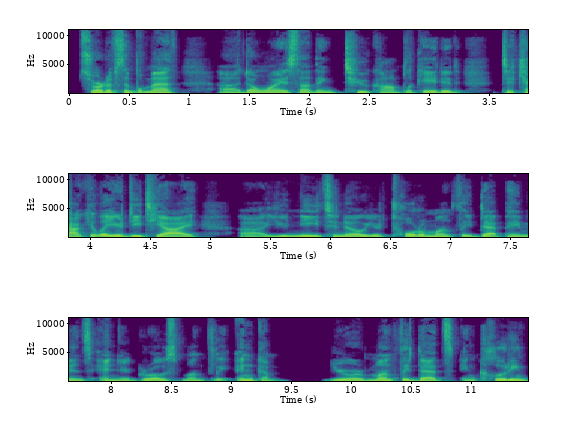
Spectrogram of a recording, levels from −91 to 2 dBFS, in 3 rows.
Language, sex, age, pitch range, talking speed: English, male, 30-49, 115-145 Hz, 180 wpm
